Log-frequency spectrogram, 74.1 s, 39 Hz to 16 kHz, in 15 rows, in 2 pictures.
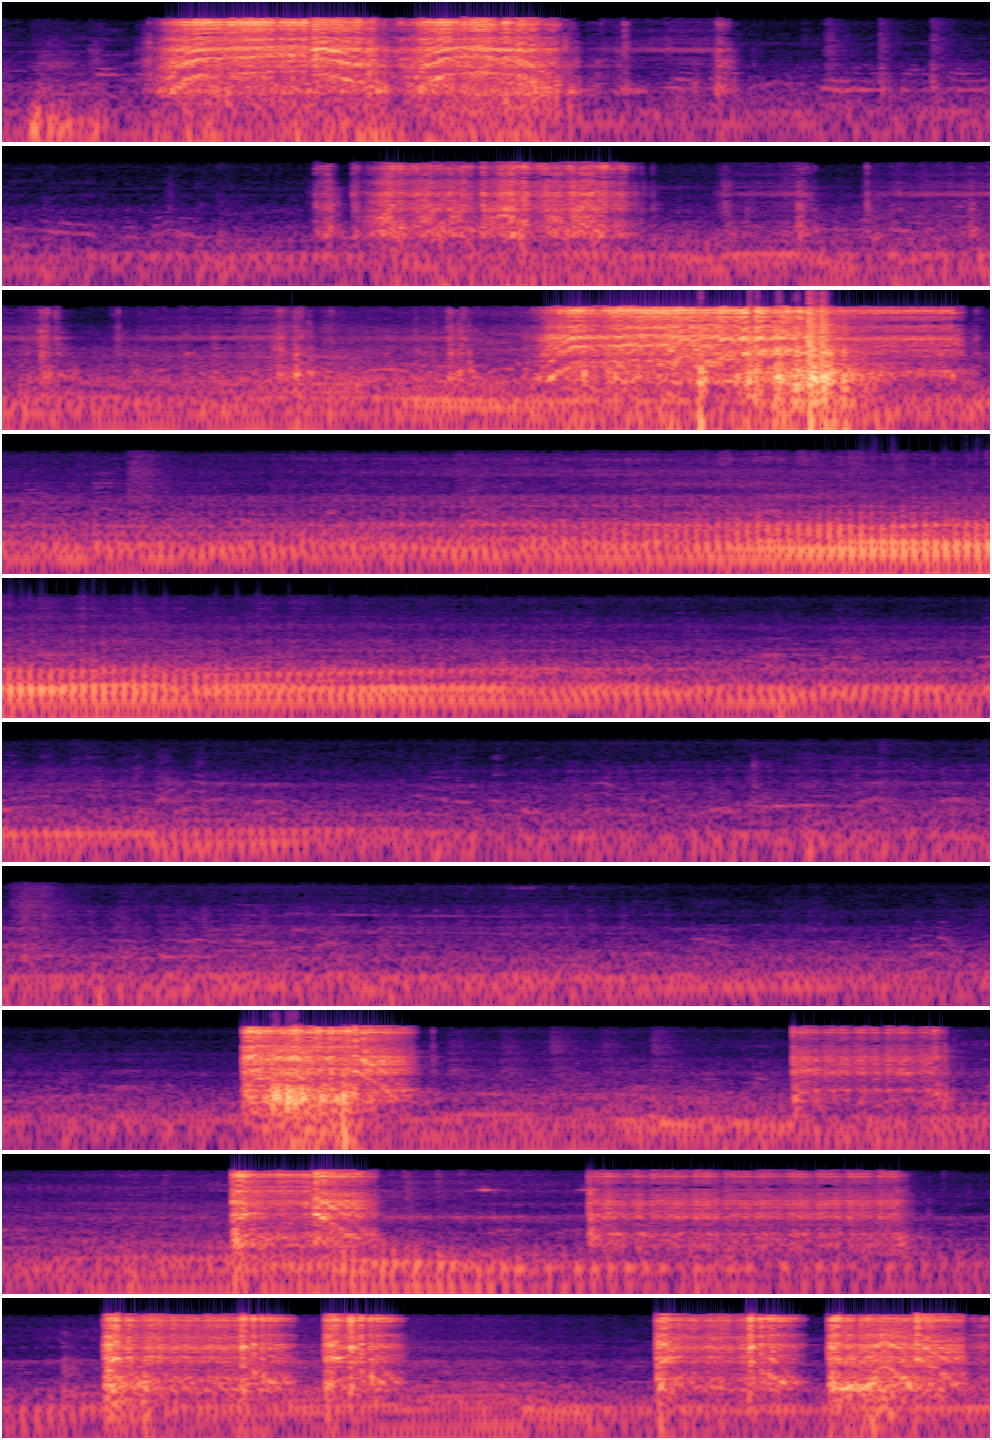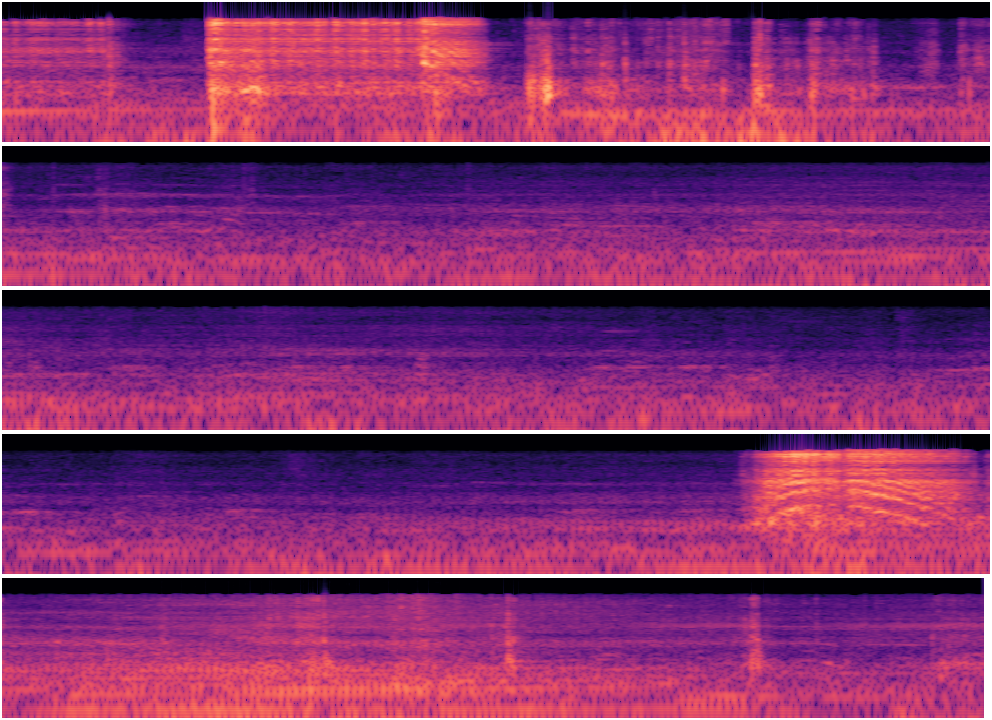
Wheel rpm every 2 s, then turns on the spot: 40, 50, 0, 10, 10, 10, 90, 50, 0, 0, 0, 0, 0, 0, 0, 0, 0, 10, 40, 10, 30, 20, 60, 30, 70, 90, 10, 0, 0, 0, 0, 0, 0, 0, 30, 0, 0.
2-4 14-16 48-50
